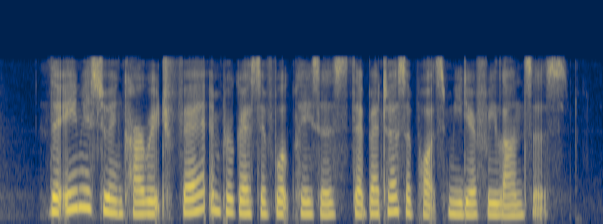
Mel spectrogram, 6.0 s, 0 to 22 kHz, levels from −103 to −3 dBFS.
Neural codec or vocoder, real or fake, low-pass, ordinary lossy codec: vocoder, 22.05 kHz, 80 mel bands, WaveNeXt; fake; 7.2 kHz; none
